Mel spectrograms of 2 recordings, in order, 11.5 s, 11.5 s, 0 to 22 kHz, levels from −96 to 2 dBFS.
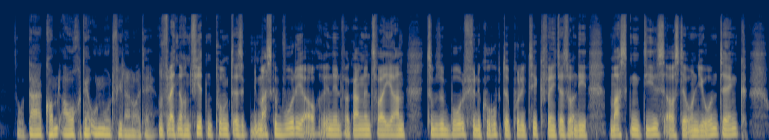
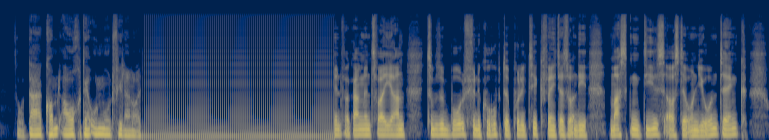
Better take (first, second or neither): first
